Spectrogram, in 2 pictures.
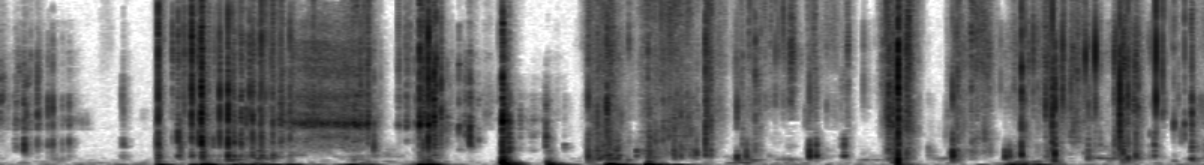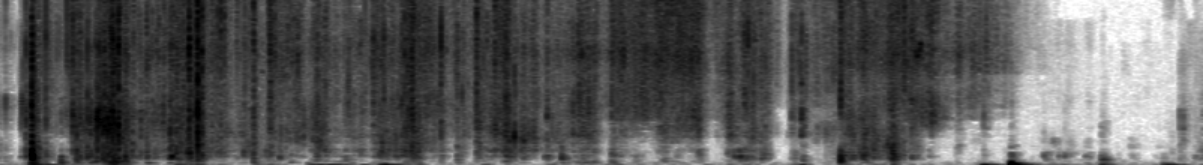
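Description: Plastic shrink wrap being torn open and peeled off an album: sharp crackles and soft thumps of handling at first, then a long continuous crinkling of the film from about halfway through, which dies away near the end.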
